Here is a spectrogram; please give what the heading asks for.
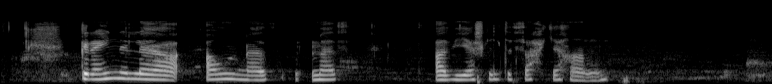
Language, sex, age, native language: Icelandic, female, 13, Icelandic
